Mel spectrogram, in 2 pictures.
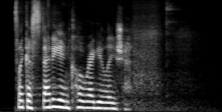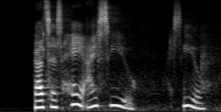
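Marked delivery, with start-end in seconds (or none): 3.6-5.3 gentle, soft, hushed half-whisper, barely there. Speaker retelling how god answers someone who is yelling, in a soft half-whisper. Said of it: "God responds in a soft voice, in a whisper".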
